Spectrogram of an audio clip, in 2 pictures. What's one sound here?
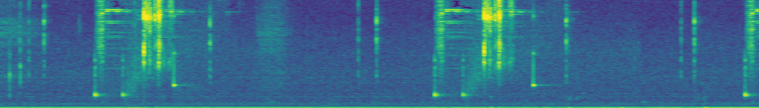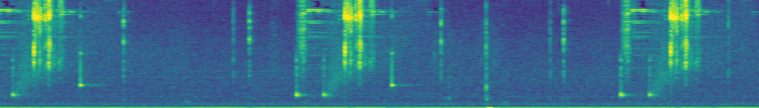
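A short cash-register chime rings again and again at an even pace.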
